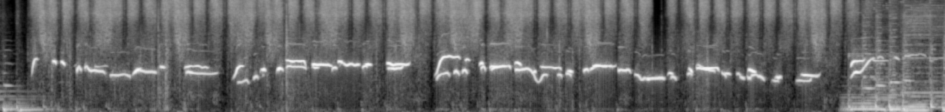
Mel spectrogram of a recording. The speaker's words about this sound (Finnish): Seuraava jenkka on puolestaan saanut alkunsa tapiseeraamisen yhteydessä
